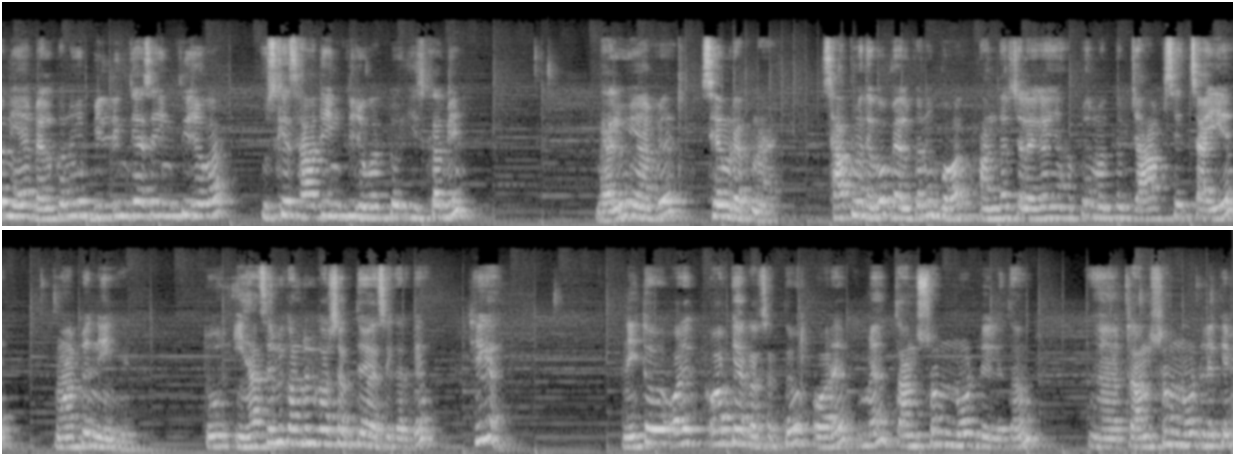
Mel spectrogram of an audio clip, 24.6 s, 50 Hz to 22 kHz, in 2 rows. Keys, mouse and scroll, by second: 1.1 ctrl+middle click, 1.6-3.6 middle drag, 3.6 click, 5.4 click, 7.9-10.6 middle drag, 12.8 click, 15.1 click, 19.1 ctrl+z, 20.6 shift+a, 23.6 click.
